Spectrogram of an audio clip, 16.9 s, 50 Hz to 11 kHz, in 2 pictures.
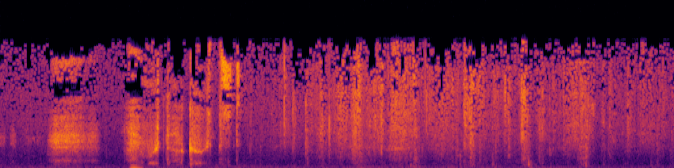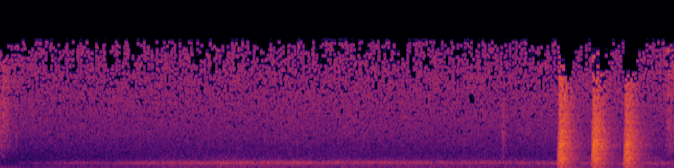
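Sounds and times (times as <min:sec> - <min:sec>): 
low steady hum: 0:00.0 - 0:16.8
knocking on a door: 0:15.4 - 0:16.6.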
